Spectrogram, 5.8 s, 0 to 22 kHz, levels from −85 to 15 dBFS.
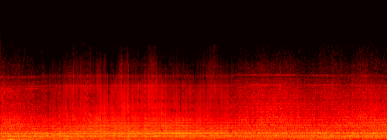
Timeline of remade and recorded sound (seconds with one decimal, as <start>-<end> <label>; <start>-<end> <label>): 0.0-0.6 recorded; 0.6-3.5 remade; 3.5-5.8 recorded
